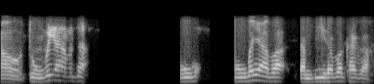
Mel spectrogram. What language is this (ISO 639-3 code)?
mni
